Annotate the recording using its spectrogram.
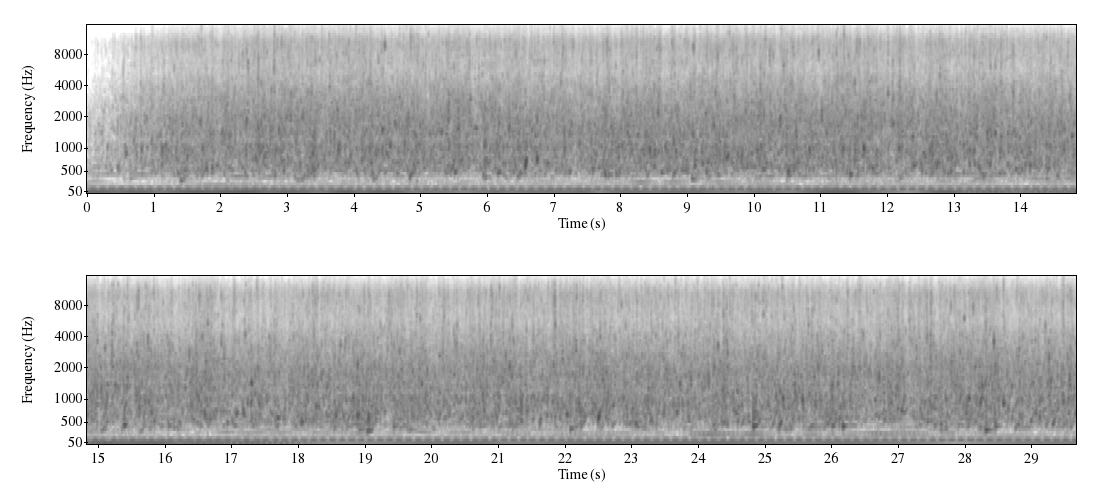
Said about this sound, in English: We're going to play the sounds of the river now. Remember, focus on the water sounds. If you notice that you're thinking about something else, that's okay. Just go back to concentrating on the river. Ready? Here we go.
